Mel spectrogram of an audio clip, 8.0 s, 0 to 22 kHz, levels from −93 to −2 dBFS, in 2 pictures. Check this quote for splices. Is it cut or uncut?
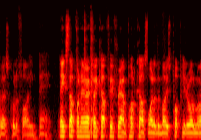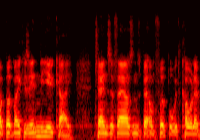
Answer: cut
